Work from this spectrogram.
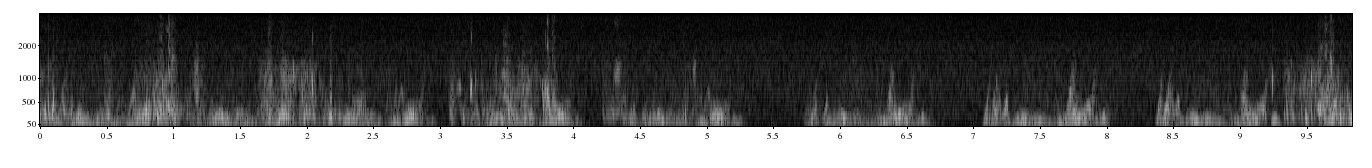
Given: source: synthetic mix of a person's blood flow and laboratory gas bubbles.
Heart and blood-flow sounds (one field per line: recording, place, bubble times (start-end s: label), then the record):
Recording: Doppler ultrasound of blood flow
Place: precordium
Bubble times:
0.00-0.14 s: bubbles
0.48-0.57 s: bubbles
0.71-1.23 s: bubbles
1.61-2.47 s: bubbles
3.06-3.90 s: bubbles
4.21-4.42 s: bubbles
4.81-4.93 s: bubbles
9.21-9.84 s: bubbles
From the record:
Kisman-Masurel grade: 333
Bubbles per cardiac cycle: rolling drumbeat, 9 or more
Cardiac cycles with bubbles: 50 to 99%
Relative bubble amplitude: loud (0.450 to 0.775)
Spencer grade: 3 (all of the cardiac periods contain showers or single bubble signals, but not dominating or overriding the cardiac motion signals)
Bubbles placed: only in the low amplitude regions of the cardiac cycle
